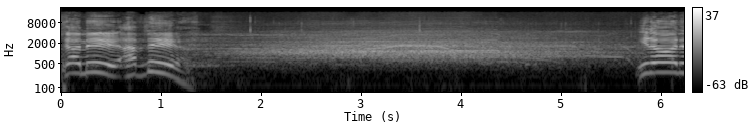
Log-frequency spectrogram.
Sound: crowd cheers

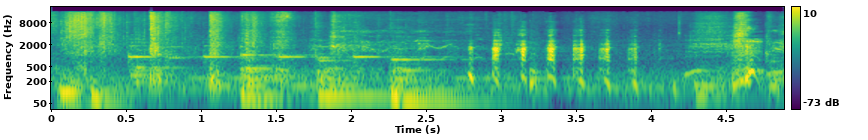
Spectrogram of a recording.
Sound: people laughing

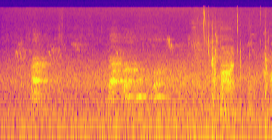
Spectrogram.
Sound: dog barking

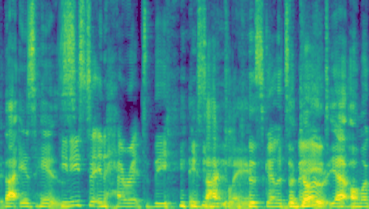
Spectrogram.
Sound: giggles

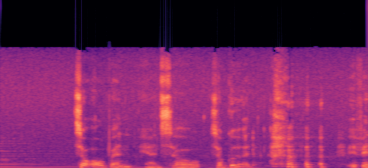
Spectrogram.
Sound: laughs

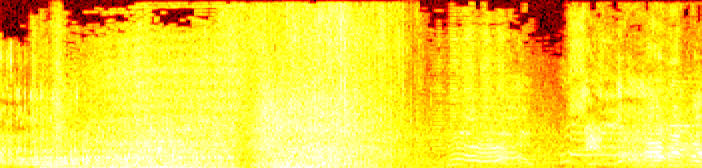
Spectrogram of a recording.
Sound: growling

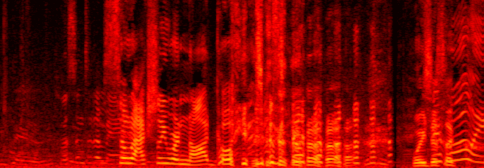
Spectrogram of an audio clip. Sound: laughs

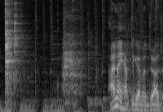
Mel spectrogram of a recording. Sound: sighing

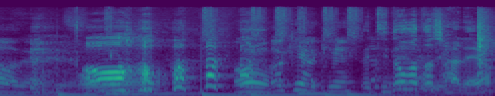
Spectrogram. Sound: laughs

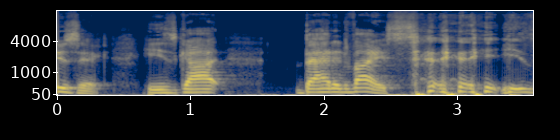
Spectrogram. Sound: laughs

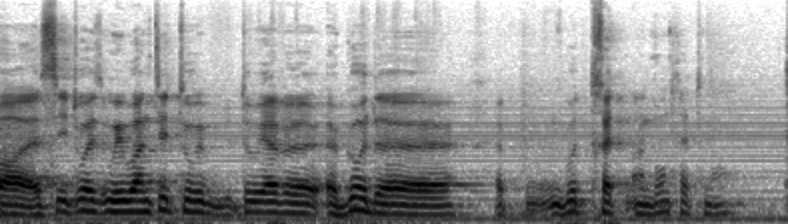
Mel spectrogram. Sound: speaking french

